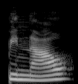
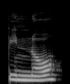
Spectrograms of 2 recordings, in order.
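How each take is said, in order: First: The word ends in a stressed 'a' then 'o'. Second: The word ends in a single stressed 'o'. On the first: This form is casual and common in everyday talk. The speaker calls it right. "In everyday speech, it is more common to say" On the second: This form is rarely used in everyday talk. The speaker calls it wrong. "nobody really says"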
